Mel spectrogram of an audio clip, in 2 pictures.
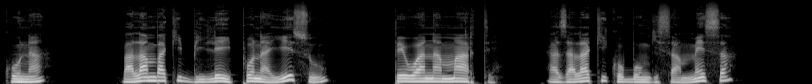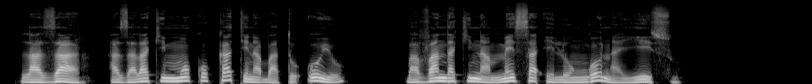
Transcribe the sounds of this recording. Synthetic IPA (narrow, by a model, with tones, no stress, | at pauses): ku˨na˨ | ba˨la˦mba˦ki˦bi˨le˦i˨po˦na˨je˦su˨ | pe˦wa˦na˦ma˦ʁte˨ | a˨za˨la˦ki˦ko˨bo˨ŋɡi˨sa˨mɛ˦sa˦ | la˨za˦˨ʁ | a˨za˨la˦ki˦mɔ˦kɔ˦ka˦ti˨na˨ba˨to˨o˦jo˦ | ba˨va˦nda˦ki˦na˨mɛ˦sa˦ʔe˨lɔ˨ŋɡɔ˦na˨je˦su˨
